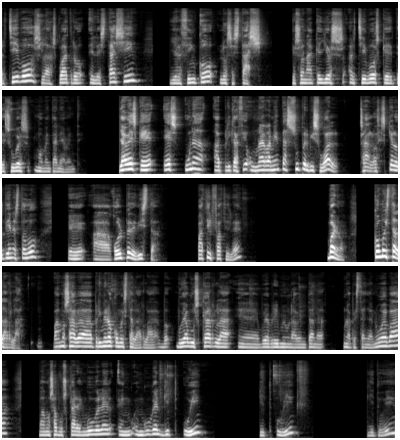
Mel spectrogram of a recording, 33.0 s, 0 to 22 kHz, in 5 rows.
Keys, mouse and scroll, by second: 0.5 typing, 3.2 5, 4.6 4, 6.6 5, 15.4-17.1 typing, 20.1 q, 21.7 super+l, 24.7 ctrl+t, 28.7-31.4 typing.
